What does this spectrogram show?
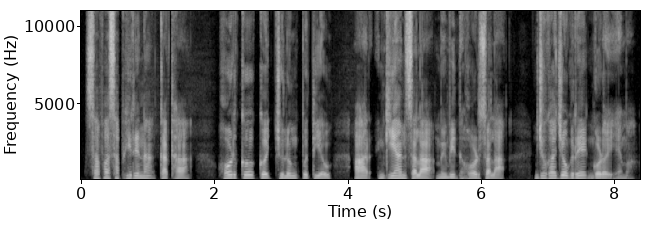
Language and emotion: Santali, neutral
